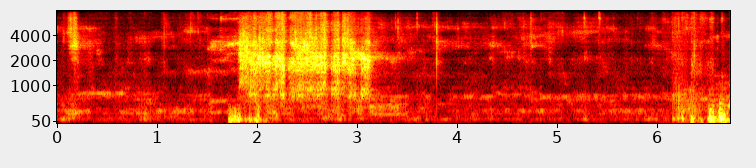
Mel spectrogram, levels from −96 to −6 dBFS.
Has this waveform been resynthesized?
yes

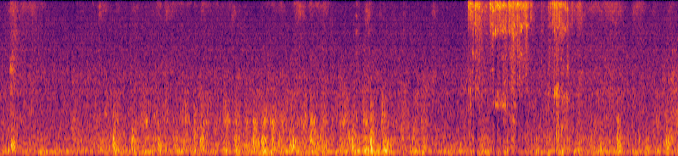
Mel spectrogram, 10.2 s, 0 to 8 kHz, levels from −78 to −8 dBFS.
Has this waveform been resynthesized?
yes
